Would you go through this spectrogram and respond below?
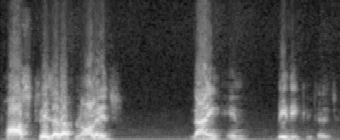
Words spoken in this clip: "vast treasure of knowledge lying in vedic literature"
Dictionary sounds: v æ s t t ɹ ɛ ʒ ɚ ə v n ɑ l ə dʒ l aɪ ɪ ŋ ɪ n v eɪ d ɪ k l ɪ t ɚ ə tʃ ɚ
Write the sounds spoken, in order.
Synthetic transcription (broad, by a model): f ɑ s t t ɹ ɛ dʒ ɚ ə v n ɑ l ə dʒ l aɪ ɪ ŋ ɪ n b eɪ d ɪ k l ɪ t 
